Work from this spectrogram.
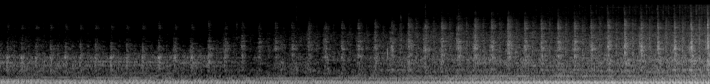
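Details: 2006 Porsche 997 3.8 flat-six at idle with a steady, fairly regular light knock about three per second; suspected piston slap (kolbenkipper) or hydraulic lifter (hydrostössel), not confirmed.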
